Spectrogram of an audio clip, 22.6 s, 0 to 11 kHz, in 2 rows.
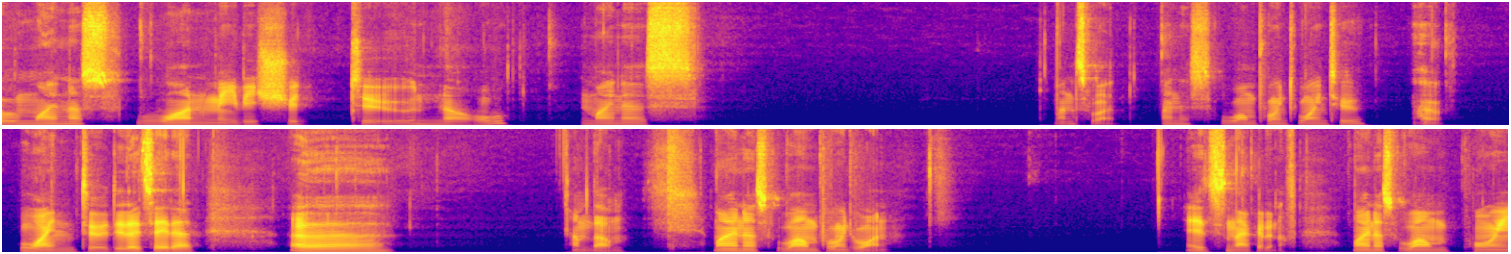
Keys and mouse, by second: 4.0-8.7 shift+drag, 9.7 middle click, 10.6-13.7 drag, 13.9 KP_1, 14.4 KP_Enter, 19.1-19.6 middle drag, 20.6-22.6 drag.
